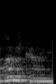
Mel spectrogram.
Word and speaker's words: omicron: So it's pronounced, if you look at the pronunciation guide here, for alpha is as in father, and for Omicron it's as in log. Not a whole lot of difference if you practice saying father, log.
